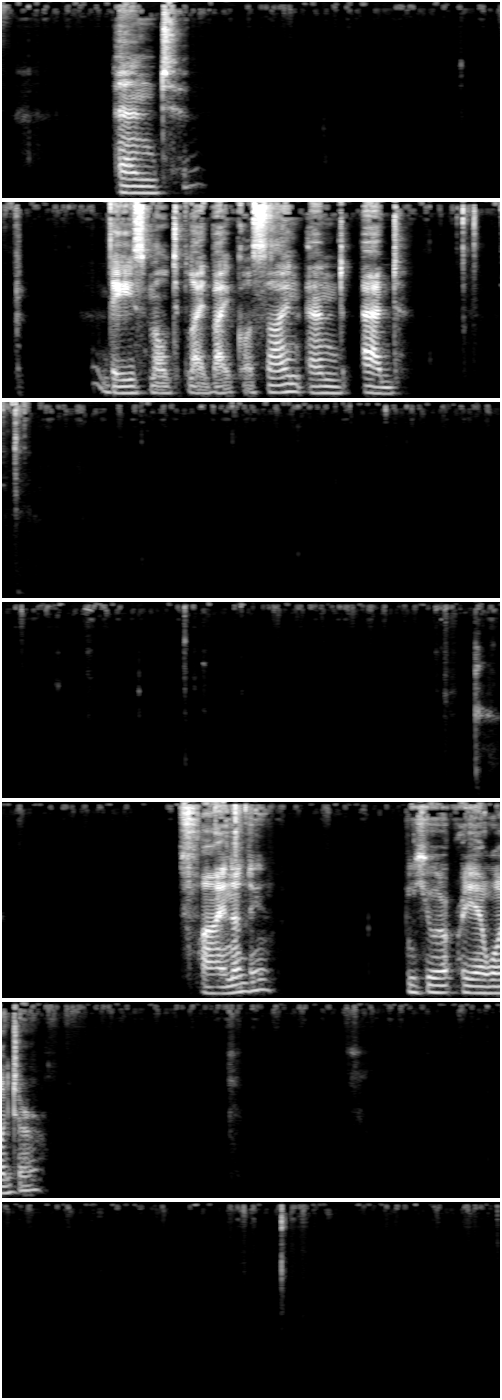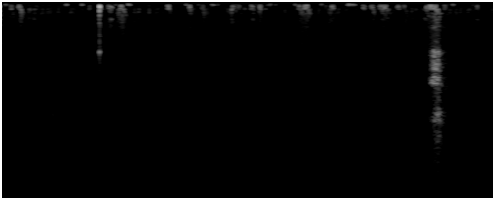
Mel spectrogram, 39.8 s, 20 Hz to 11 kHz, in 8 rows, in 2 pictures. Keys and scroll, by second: 0.8 ctrl+c, 1.0 v, 10.3-11.3 typing, 22.6-23.5 typing.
